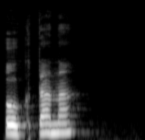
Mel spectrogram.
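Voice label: "ӧктана", Komi, female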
